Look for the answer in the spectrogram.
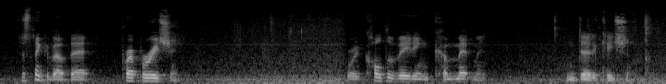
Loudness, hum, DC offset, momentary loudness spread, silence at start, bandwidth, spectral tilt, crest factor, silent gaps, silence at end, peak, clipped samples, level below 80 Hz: -29 LUFS; none; under 0.1%; 19 LU; 0 s; 15.5 kHz; -4.5 dB/octave; 20 dB; none; 0 s; -10 dBFS; under 0.1%; -48 dBFS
